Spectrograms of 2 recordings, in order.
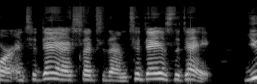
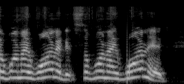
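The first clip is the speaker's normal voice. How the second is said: mock angry, upset, let-down, disappointed tone; 4 semitones higher than usual. Imitating someone who did not get what they wanted: imitating an upset person. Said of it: "She's really pissed off".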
